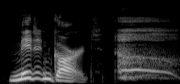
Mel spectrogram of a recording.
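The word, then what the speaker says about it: middangeard: The old English version is pronounced midenguard.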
